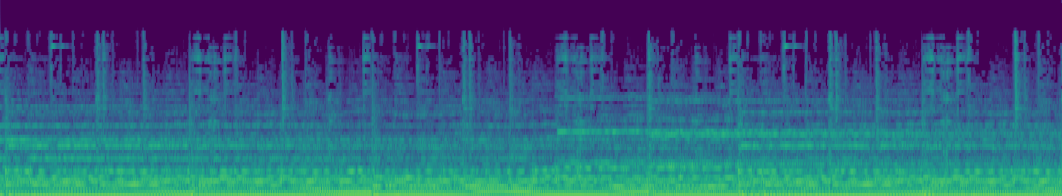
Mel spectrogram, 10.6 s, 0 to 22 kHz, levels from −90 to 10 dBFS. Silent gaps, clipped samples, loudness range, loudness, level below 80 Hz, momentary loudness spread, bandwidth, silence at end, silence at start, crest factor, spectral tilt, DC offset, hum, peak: none; under 0.1%; 1 LU; -20 LUFS; -20 dBFS; 2 LU; 11.5 kHz; 0 s; 0 s; 10 dB; -7 dB/octave; under 0.1%; none; -6 dBFS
